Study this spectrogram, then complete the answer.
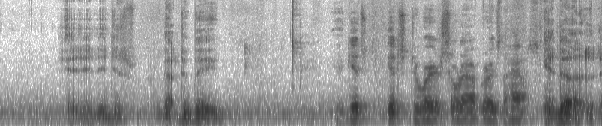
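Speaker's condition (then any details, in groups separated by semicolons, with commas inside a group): Parkinson's disease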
